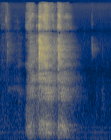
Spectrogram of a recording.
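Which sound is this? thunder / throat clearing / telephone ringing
throat clearing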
